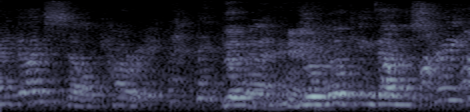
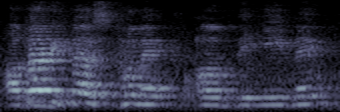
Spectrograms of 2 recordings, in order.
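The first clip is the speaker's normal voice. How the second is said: louder, showman's announcement; compère introduction; 3 semitones higher, 5 dB louder than usual. Real, not acted. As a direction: bring her on like an MC. MC introduces next comic.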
